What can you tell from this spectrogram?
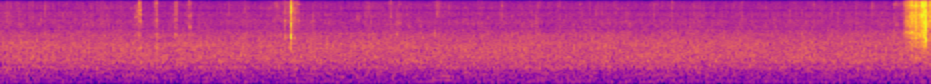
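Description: Steady rushing of water along the shore, with a few faint clicks and a brief, louder noise just before the end.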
